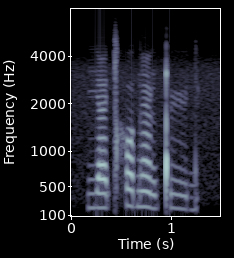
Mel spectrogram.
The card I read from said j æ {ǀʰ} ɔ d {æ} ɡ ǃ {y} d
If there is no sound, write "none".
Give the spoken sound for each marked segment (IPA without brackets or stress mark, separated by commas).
ǀʰ, æ̃, y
